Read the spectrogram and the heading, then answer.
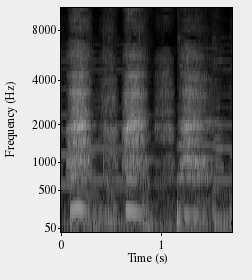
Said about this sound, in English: Eugenia was breathing very loudly. 哦，听听啊，她呼吸的声音非常急促，她累坏了。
